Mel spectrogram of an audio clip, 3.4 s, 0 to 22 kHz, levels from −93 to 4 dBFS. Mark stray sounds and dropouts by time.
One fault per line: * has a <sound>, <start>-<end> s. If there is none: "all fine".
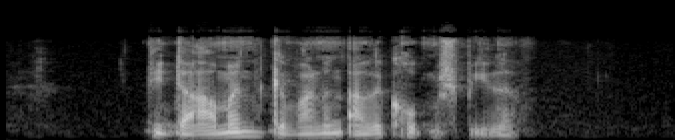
all fine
